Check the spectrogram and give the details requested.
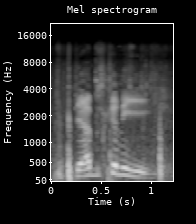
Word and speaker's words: Debsconeag: all smalls today so max what's the proper pronunciation for this lake we are on third devs kenny yeah there was he just bolted out yep debs kenny an absolutely beautiful lake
